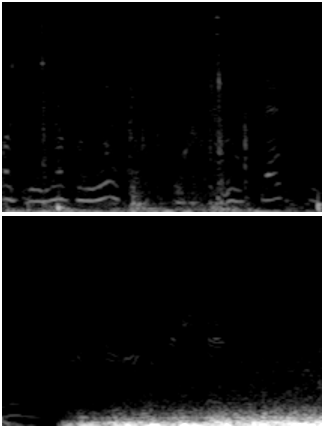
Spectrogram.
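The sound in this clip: Car driving, its steady low road-and-engine rumble swelling in and holding after a voice speaks briefly at the start.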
